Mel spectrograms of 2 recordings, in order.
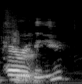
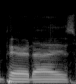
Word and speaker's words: Paradis: team mikasa and training parody i always say if you're american you say paradise we're going to let it slide because you know paradise the s is silent that's the sound yes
